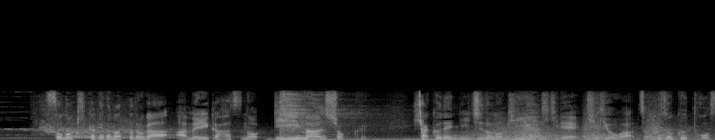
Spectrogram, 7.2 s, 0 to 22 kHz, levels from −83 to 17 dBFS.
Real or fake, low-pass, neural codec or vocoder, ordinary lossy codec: real; none; none; none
